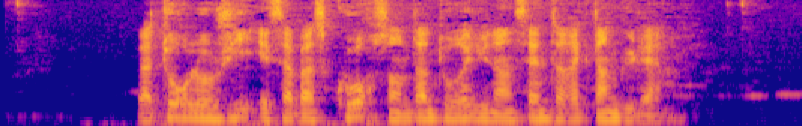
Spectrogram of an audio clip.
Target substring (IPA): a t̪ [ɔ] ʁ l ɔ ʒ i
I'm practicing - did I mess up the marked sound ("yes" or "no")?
yes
